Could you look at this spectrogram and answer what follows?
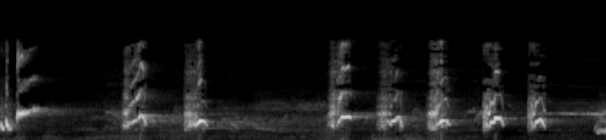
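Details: Lure song of an oriental magpie-robin, meant to provoke a rival into agitated singing: a high whistled opening, then a run of six or seven short, sharp chattering notes spaced about a quarter-second apart.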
